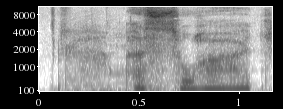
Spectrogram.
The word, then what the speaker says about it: assuage: They're just, trying to assuage the fears of their child, but they end up Assuage. It's assuage. Oh, imagine running a radio show and not knowing how to pronounce hardly written words.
